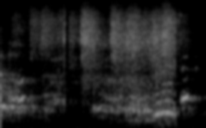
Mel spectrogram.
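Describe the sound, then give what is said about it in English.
A rescue dog barks at trucks going past the house in a short, rough burst of a few sharp barks, loud, with no other sounds around it. “And I love that I just heard your dog bark, because this is what I tell people.”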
